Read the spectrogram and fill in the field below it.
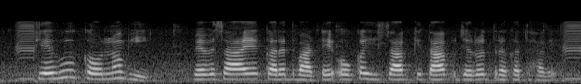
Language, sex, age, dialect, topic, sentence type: Bhojpuri, female, 18-24, Northern, banking, statement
